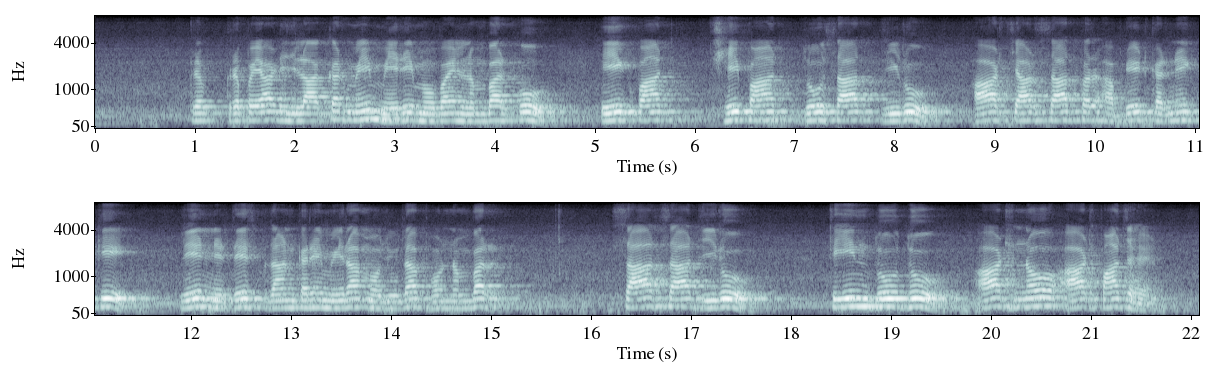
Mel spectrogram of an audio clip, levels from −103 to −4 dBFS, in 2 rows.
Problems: constant background noise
